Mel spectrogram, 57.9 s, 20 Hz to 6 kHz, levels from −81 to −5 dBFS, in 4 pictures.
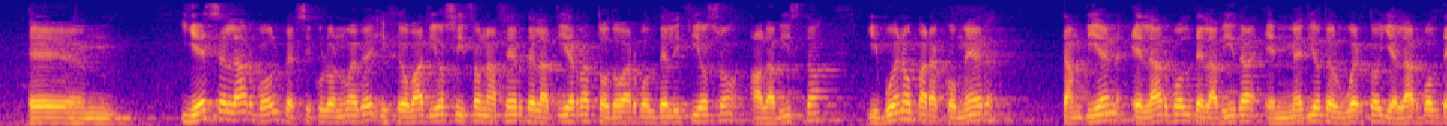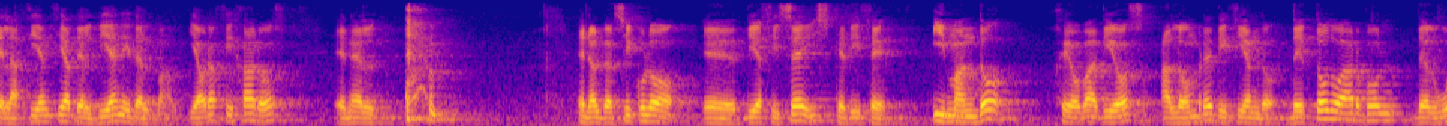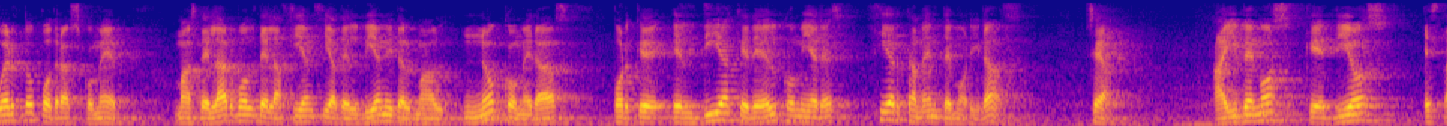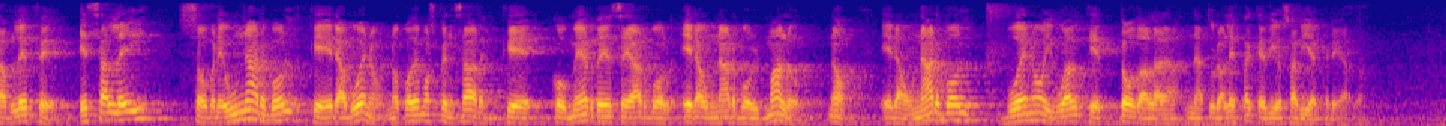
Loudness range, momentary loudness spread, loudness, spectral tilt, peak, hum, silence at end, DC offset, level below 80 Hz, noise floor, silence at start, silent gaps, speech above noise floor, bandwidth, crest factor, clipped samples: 3 LU; 9 LU; -18 LUFS; -9 dB/octave; -2 dBFS; none; 0.65 s; under 0.1%; -52 dBFS; -46 dBFS; 0.3 s; none; 28 dB; 5.8 kHz; 16 dB; under 0.1%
